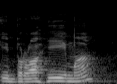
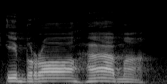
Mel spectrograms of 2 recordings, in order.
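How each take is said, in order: First: The vowel after the h is i. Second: The vowel after the h is a. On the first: "ha baris bawah dan selepasnya ya" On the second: "ha baris atas dan selepasnya alif"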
